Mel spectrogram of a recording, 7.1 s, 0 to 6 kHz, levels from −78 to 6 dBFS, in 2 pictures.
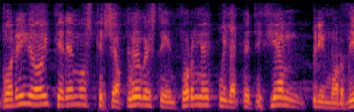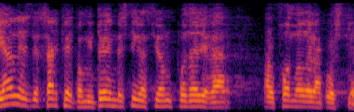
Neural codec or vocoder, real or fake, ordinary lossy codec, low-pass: codec, 32 kHz, 1.9 kbps, SNAC; fake; none; 5.4 kHz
